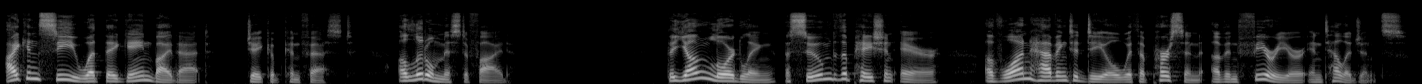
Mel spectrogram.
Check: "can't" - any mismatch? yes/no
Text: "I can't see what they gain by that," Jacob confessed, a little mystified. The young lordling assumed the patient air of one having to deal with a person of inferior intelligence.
yes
